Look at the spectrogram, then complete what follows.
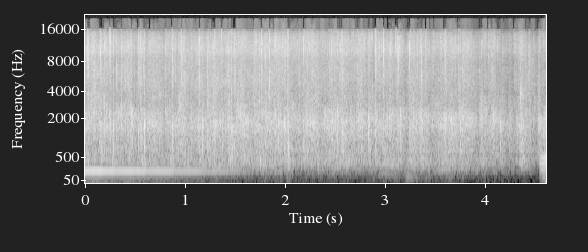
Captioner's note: attendees applauding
